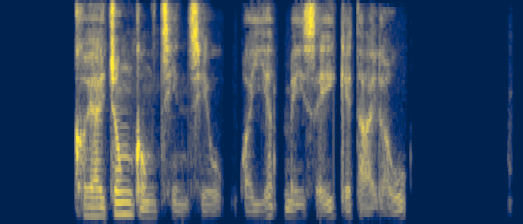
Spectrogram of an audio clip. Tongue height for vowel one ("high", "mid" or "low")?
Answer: mid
